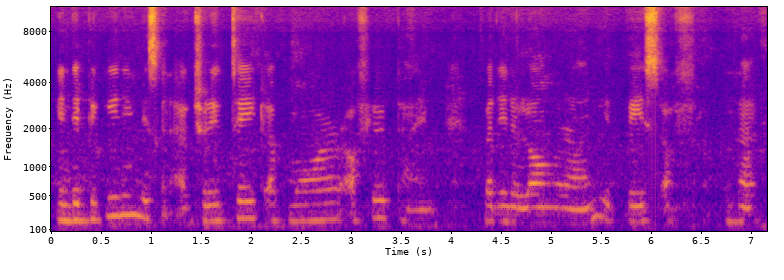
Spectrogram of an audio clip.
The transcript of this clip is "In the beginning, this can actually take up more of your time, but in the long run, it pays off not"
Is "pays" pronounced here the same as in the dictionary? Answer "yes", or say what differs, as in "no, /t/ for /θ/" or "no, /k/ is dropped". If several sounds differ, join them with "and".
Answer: no, /s/ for /z/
